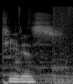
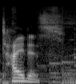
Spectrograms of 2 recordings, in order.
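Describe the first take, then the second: First: The first syllable does not sound like 'tide'. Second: The first syllable sounds like 'tide'. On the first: The speaker calls it right. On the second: The speaker calls it wrong.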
